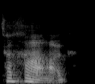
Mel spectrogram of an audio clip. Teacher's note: the stress goes on the second syllable, and that's true generally for roots with this shape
